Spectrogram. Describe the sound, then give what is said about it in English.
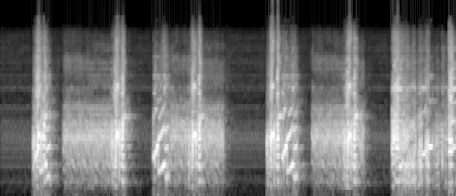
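A retro video game death sound effect from the game Deadly Duck, played when you die: loud, buzzy electronic squawks in short paired bursts, repeating about three or four times with brief gaps, and no one talking. “That's what it does when you die, which is, I think, is a cute noise.”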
